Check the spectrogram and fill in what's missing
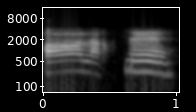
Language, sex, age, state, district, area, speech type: Assamese, female, 30-45, Assam, Barpeta, rural, conversation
